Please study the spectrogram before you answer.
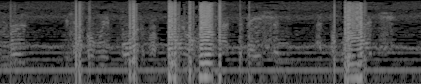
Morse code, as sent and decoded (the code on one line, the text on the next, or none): none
